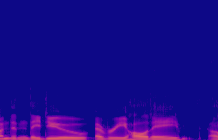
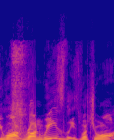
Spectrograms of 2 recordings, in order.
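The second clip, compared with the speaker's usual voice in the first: very loud, high-pitched, belted out; 5 semitones higher, 17 dB louder than usual. Imagining Rupert Grint bringing his ice cream truck over: Rupert Grint impression. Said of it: "And he's like".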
